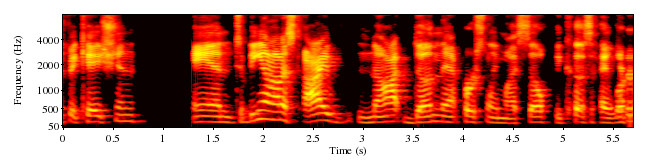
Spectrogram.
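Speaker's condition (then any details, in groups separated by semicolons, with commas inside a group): No condition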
